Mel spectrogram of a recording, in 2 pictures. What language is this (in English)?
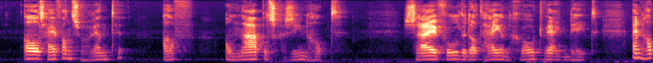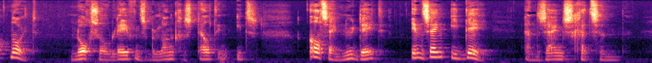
Dutch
